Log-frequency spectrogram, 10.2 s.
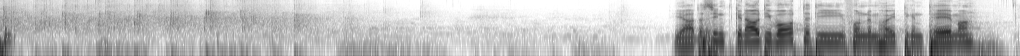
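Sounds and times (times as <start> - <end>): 
applause: 0.0 - 4.4
speech: 6.8 - 9.8.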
